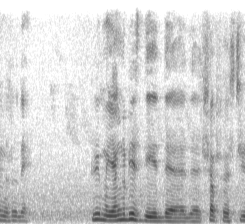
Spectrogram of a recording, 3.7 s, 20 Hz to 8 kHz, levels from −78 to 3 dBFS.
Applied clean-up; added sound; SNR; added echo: none; none; none; none.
